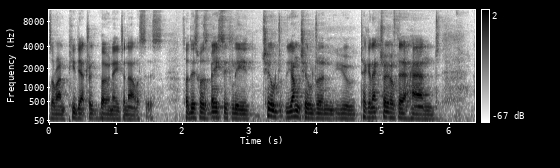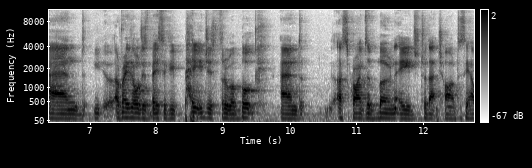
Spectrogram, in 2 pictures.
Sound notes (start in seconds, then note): none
